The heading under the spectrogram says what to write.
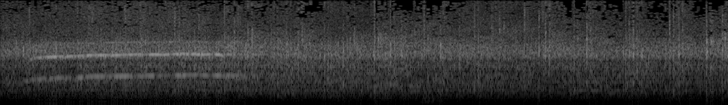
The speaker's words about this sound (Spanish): ¿Sabes que Dios tiene algo para ti hoy? ¿Lo sabes? Entonces dan un fuerte aplauso al Rey.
